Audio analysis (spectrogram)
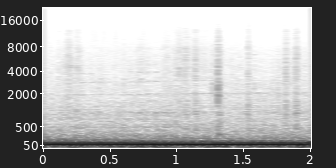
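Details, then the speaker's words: Supercharged Pontiac Bonneville SSEi while driving: deep steady whirring under road rumble that does not follow engine speed; something rotational, suspected tire or axle, cause unknown. "Sounds like something rotational. That's weird."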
